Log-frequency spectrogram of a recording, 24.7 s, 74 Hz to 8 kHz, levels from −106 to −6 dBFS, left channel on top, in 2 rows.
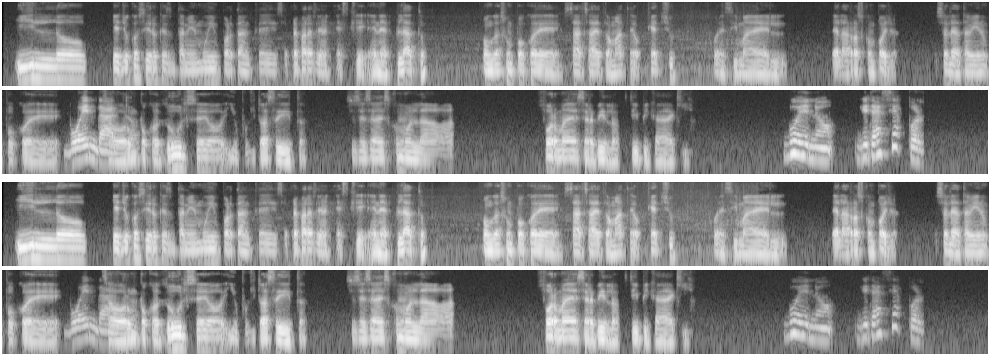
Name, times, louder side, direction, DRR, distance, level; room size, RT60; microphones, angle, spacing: voice 1, 0.2-1.1 1.4-5.3 6.0-8.4 8.9-9.8 10.4-11.2 11.7-13.1 13.7-16.1 16.7-18.0 19.1-21.0, right 3 dB, 20° right, 0.3 m, -21 dB
sound 1, 3.0-9.5, right 3 dB, 50° right, 2.1 m, -47 dB
voice 2, 13.1-14.1 22.1-22.7 23.0-23.9, left 7 dB, 75° left, 0.4 m, -23 dB
head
